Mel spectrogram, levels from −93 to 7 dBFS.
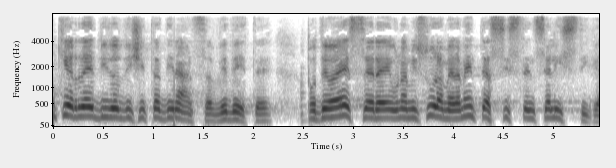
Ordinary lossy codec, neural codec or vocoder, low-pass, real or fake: none; none; 7.2 kHz; real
